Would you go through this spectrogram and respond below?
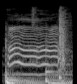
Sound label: Ahh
